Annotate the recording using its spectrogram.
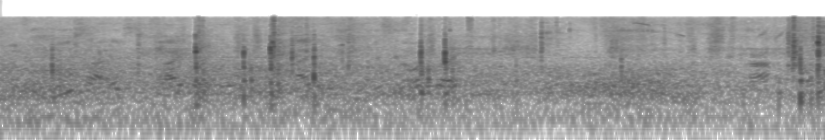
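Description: Several sharp knocks of practice weapons striking shields during a sparring bout, over people talking in the background.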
